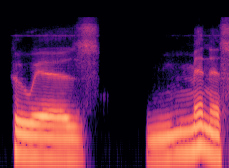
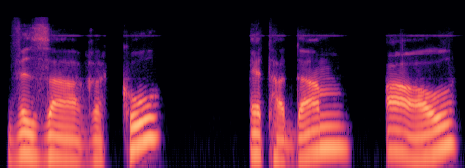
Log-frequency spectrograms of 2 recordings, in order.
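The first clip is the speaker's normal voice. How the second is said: careful slow reading of the Hebrew verse; slow Hebrew scripture reading. Acted. Teacher reads the verse to the class, slow and measured. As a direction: read each phrase deliberately, pausing between.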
